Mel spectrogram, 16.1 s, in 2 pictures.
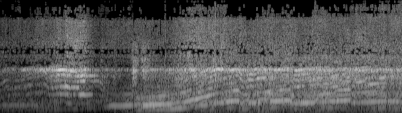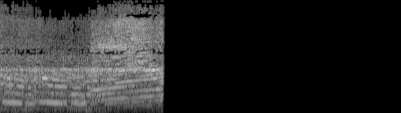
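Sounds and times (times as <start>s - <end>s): sports car engine accelerating: 0.0s - 11.4s.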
